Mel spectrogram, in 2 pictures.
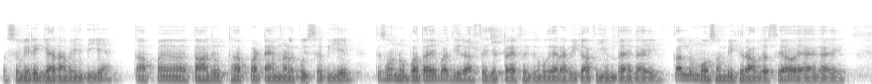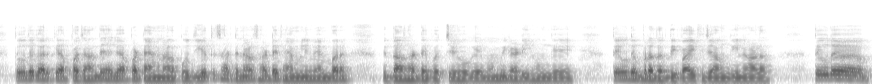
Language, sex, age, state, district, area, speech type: Punjabi, male, 18-30, Punjab, Rupnagar, rural, spontaneous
